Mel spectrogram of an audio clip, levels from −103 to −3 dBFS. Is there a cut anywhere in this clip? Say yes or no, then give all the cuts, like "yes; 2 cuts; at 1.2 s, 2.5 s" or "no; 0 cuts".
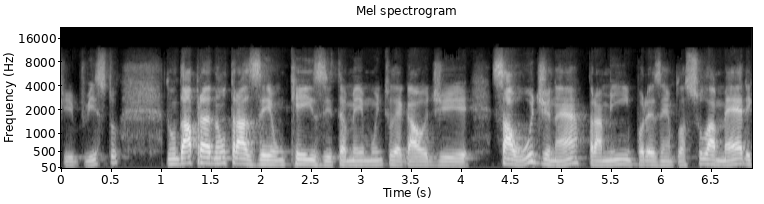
no; 0 cuts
